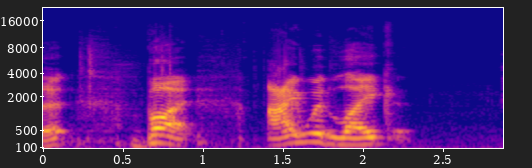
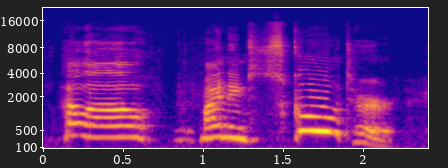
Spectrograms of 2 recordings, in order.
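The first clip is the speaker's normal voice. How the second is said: very high, slow, drawn-out little owl voice; 13 semitones higher, 5 dB louder than usual. Voicing a small owl who greets the players: Scooter character voice. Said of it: "he's just like".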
